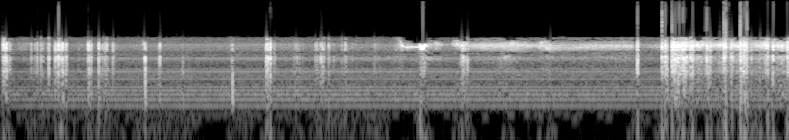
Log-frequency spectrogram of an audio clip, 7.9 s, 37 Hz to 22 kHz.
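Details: Late-1950s Japanese Londala tube radio after new volume control fitted: loud steady hum with crackles over weak fading reception, barely one station; a solder bridge shorting the mixer stage and a broken resistor were the cause.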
